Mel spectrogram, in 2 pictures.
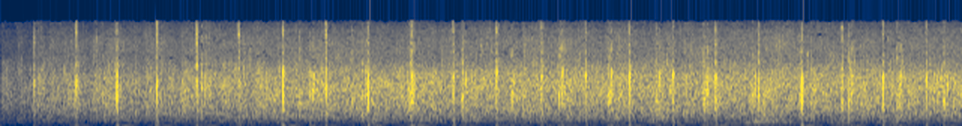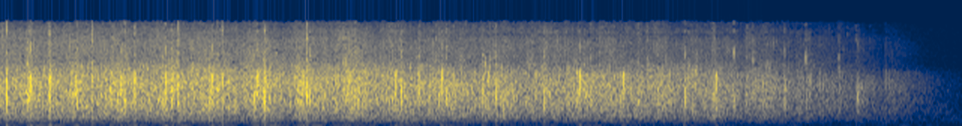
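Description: Sustained audience applause, a dense steady patter of many hands clapping at even loudness for about eleven seconds before tapering off at the end. No one speaks over it.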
